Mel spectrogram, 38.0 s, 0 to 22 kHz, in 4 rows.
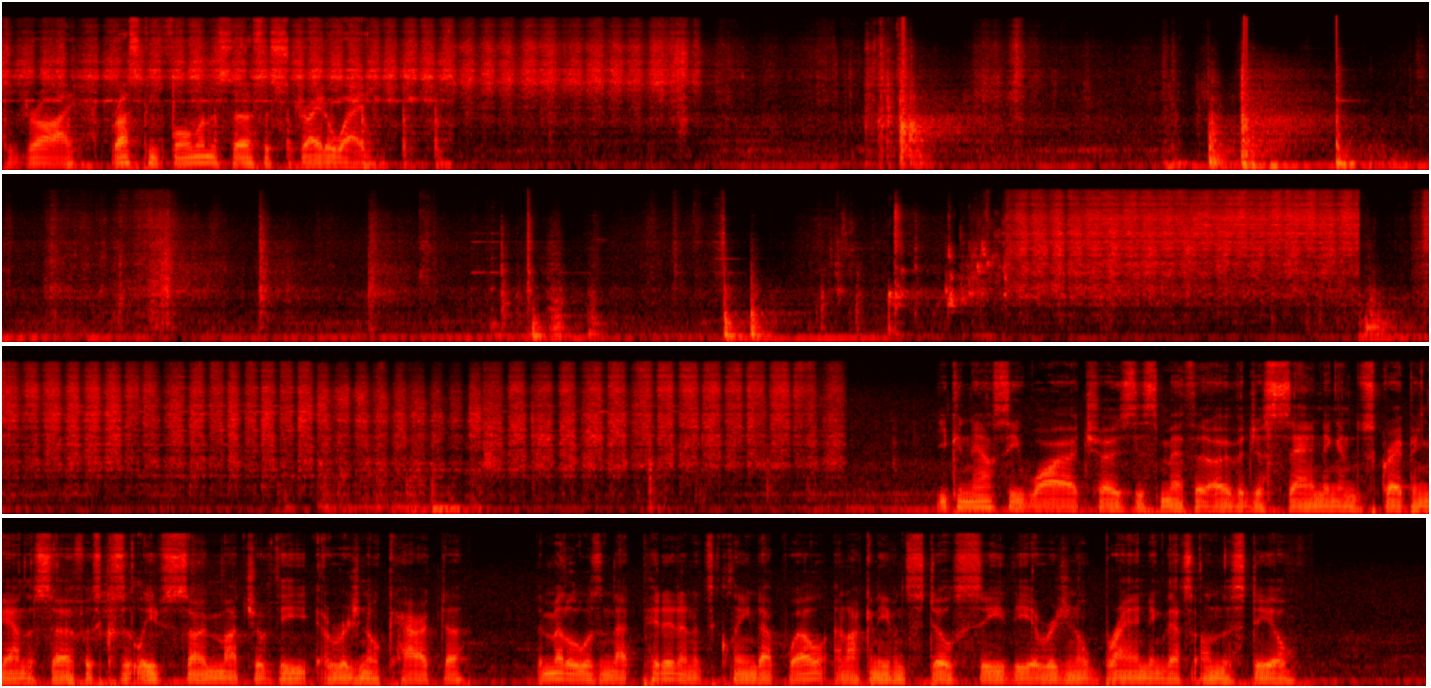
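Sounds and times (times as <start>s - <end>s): scouring pad scrubbing metal: 0.0s - 4.6s, 16.2s - 24.7s.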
